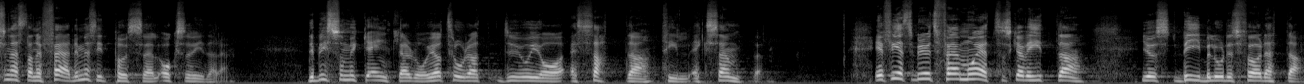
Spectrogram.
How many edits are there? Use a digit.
0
